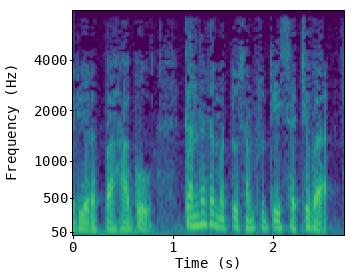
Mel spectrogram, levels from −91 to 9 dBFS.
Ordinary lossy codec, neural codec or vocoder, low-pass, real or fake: none; none; 7.2 kHz; real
